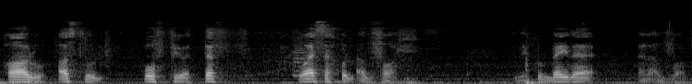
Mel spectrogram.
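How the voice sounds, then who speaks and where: A man teaching a religious lesson, measured and explanatory as he works through a hadith commentary. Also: lowish voice, vocal fry, darkish tone. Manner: measured, explanatory, dwells on word forms. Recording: dull lo-fi recording with faint hiss.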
